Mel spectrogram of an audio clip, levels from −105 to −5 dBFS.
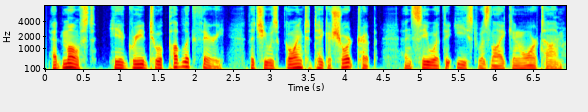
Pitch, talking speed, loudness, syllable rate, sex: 105 Hz, 225 wpm, -20 LUFS, 5.1 syllables/s, male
